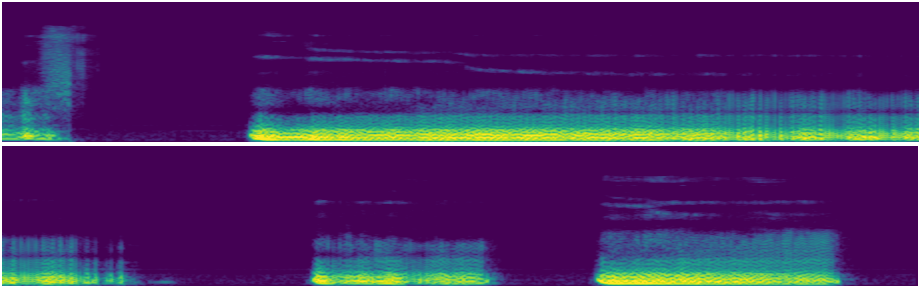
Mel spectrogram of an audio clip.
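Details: Domestic cat angrily producing a long, continuous low growl of about four seconds, followed by two shorter harsh growling bursts.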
